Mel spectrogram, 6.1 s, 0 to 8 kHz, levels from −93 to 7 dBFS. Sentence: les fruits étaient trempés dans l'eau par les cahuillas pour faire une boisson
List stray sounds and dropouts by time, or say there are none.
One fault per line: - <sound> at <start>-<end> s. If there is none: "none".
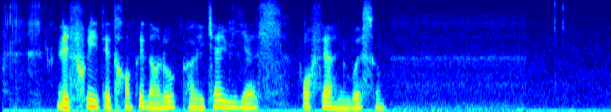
none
